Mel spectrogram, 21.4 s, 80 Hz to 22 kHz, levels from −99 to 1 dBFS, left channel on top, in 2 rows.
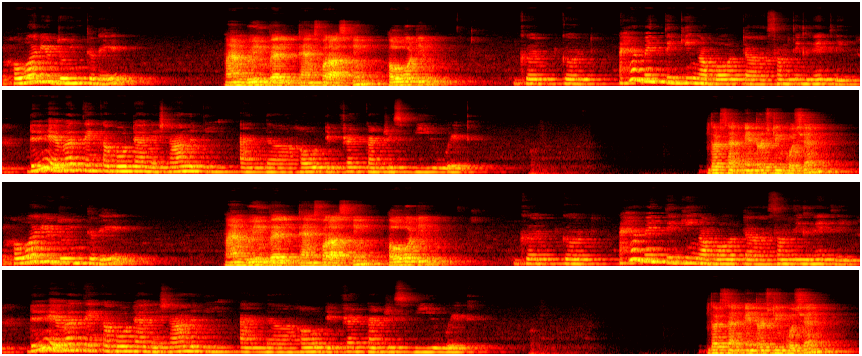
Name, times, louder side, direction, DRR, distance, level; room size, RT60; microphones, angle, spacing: voice 1, 0.0-1.5 6.4-7.3 7.7-10.6 11.0-16.4, left 2 dB, 60° left, 1 dB, 1.3 m, -31 dB
voice 2, 2.8-5.4 19.5-21.0, equal, 5° left, -3 dB, 1.1 m, -28 dB
6.1 x 4.9 x 5.6 m, 1.0 s
head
